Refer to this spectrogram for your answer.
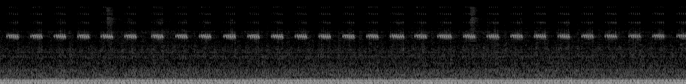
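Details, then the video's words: On a deepening autumn night, a cricket gives an unbroken series of bright, high-pitched chirps, evenly spaced about four per second. A continuous low droning hum sits underneath throughout. "깊어가는 가을밤 🦗귀뚜라미🦗 우는소리"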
